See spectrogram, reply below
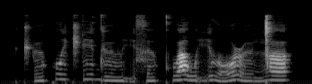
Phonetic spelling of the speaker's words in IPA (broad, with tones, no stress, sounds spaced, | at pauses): t͡ʃʼ ʉ˩˥ kʷ i˥ t͡ʃʼ i˥ d ʉ˨˩ β ḭ˨˩ s ɨ˩˥ kʷʰ a˧˥˧ w ḭ˧˥˧ ð o˩˥ ɹ ʉ˨˩ ŋ͡ǀ ɐ˥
